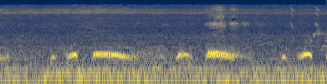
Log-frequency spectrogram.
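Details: Spotted dove exchanging calls with a rival wild dove during a decoy session, the wild bird keeping its distance: soft, throaty coo phrases repeated about every second, rising then falling, over constant low rumble.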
